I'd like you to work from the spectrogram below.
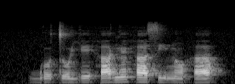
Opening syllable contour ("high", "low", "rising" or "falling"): low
